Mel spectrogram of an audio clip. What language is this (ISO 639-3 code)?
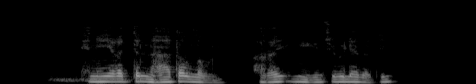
sah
